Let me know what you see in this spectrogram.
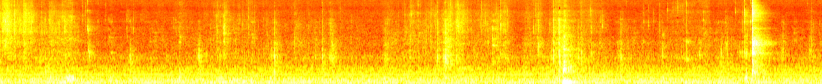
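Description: Close-up mouth sounds of a person chewing a big mouthful of rice mixed with pork cartilage (odolppyeo), with small crunches and wet clicks throughout. Two sharper, louder clicks come about seven and nine and a half seconds in.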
